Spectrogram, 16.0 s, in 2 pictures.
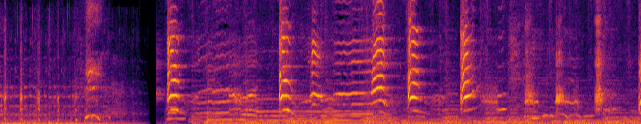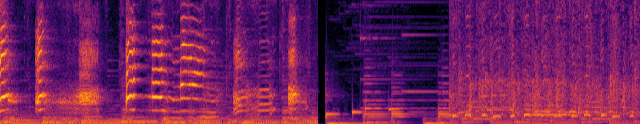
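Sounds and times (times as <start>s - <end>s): puppy yapping: 2.0s - 2.9s, 3.5s - 12.0s
background music: 2.1s - 16.0s.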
